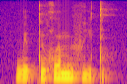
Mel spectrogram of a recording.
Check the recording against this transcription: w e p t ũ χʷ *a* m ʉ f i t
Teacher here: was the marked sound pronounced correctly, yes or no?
yes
